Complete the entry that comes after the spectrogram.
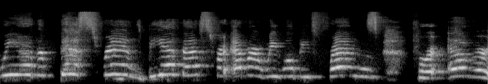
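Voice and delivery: put-on very high three-year-old little-girl voice. Retelling a woman's childhood vow to the plants: imitating a three-year-old girl. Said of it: "she's a little three-year-old going".

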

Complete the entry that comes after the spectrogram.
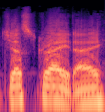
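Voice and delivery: fake Australian or New Zealand accent. Playing the London correspondent Jeremy Satchwell, in a bad Australian-Kiwi accent. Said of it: "totally went Australian and Kiwi there".

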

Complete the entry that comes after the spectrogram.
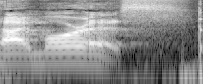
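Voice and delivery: loud, authoritative, commanding call. Retelling how a man called the speaker's name across a room: commanding voice. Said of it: "in this commanding voice".

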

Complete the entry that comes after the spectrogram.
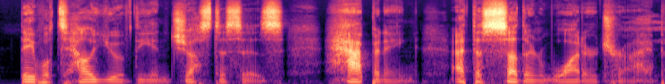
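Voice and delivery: mock quiet, serious delivery. Retelling how a man leans in close to speak: imitating quieter, serious delivery. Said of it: "he gets quieter and more serious".

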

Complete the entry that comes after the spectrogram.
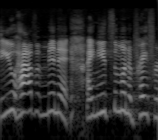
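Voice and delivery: put-on tearful man's yell. Retelling a man bursting in, crying, asking for prayer: imitating a tearful man yelling out. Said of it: "he practically yells out".

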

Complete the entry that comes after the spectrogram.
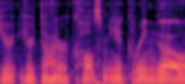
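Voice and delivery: flustered, nervous, dweeby little schoolteacher voice. Parent recalls to their daughter a meeting with her teacher, imitating a nervous teacher. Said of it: "he was like all nervous".

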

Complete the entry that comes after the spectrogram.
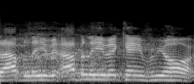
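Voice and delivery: plain

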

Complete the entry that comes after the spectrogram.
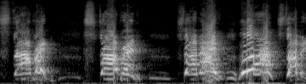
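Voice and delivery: frantic, crazed, shrill, very high, very loud, drawn-out yelling. Acting out an actor going crazy in a commercial scene, imitating crazed yelling. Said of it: "He starts yelling".

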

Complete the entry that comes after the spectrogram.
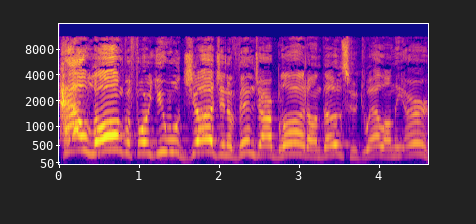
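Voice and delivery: loud, high crying out. Acting out a crowd crying out to the Lord, crying out loudly. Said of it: "They cried in a loud voice".

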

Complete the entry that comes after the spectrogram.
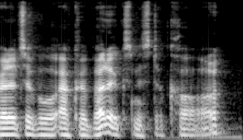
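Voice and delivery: normal talking voice

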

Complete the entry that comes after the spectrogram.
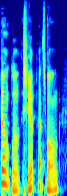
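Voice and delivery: normal talking voice

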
